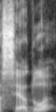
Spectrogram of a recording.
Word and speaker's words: cédula: Aí, a palavra cédula, notoriamente, é uma proparoxítona. A sílaba tônica está na antepenúltima sílaba.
